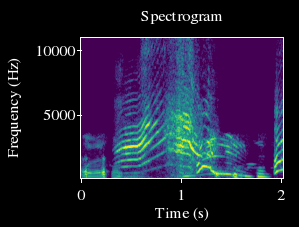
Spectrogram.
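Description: A cat meows loudly: a short cry, then a long, drawn-out whining meow that rises and falls, followed by another brief meow.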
